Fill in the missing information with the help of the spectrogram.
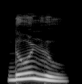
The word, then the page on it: ತೊಳ್ಳು: Kannada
